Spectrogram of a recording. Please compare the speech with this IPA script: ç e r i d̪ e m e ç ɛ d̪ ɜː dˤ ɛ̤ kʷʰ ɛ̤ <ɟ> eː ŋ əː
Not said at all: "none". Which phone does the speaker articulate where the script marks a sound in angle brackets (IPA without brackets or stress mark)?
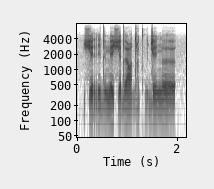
ɟ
